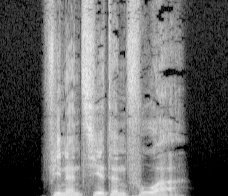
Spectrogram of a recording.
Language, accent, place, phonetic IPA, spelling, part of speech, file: German, Germany, Berlin, [finanˌt͡siːɐ̯tn̩ ˈfoːɐ̯], finanzierten vor, verb, De-finanzierten vor.ogg
- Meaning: inflection of vorfinanzieren: 1. first/third-person plural preterite 2. first/third-person plural subjunctive II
